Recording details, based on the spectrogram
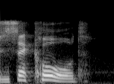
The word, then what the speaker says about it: Secord: Kent Allard, and Cliff Second. – Cliff Secord.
